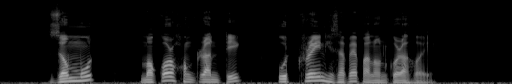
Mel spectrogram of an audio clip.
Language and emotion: Assamese, neutral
